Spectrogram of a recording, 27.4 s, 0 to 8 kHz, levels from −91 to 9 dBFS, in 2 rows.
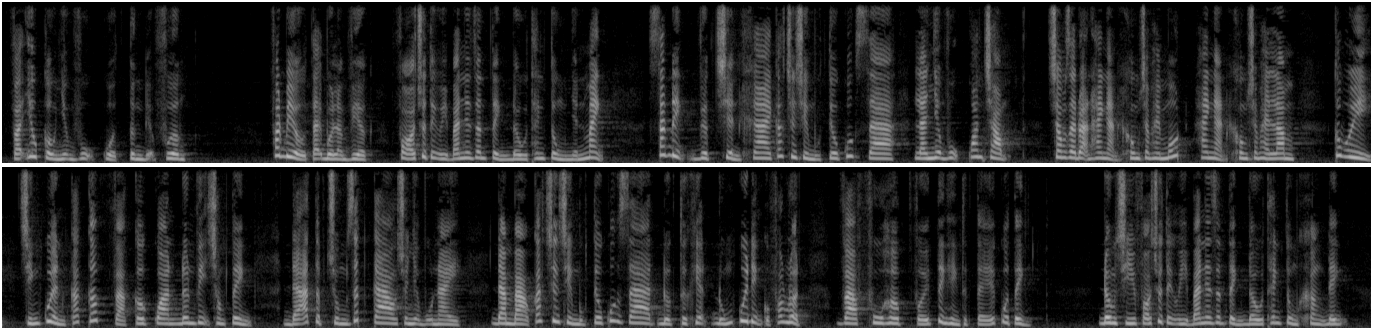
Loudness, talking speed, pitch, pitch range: -30 LUFS, 250 wpm, 250 Hz, 230-280 Hz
